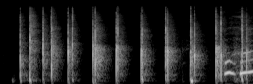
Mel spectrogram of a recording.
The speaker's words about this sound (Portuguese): Palmas.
